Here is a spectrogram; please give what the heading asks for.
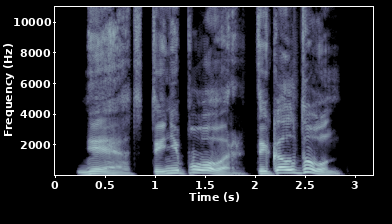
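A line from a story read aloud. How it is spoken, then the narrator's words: Deep rumbling bass. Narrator (Russian): Прогудел он, и его бас заставил задребежать стаканы на полке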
